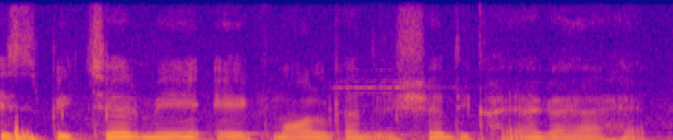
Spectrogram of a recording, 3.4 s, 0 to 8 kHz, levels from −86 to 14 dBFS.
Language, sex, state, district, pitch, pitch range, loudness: Hindi, male, Assam, Kamrup Metropolitan, 110 Hz, 105-110 Hz, -19 LUFS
